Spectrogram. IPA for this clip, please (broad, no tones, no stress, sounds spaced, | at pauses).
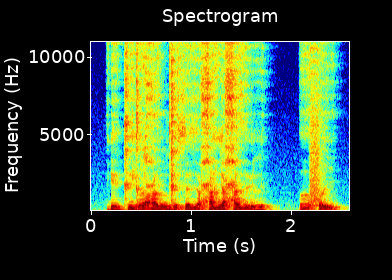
ɾʲ ø kʲ ʊ j ʊ l ʕ ʊ i̯ ŋ ɡ y θ y ð y ħ ɤ lʲ ʊ ħ ə ð y l | ɤ f ə i̯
